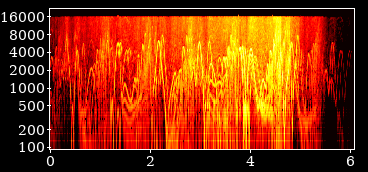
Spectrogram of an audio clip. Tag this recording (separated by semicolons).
info; sci-fi; analog; digital; space; film; effect; soundtrack; retro; future; scoring; tlc; vintage; funny; cartoon; oldschool; radio; communication; synthesizer; fx; computing; soundesign; signal; movie; lab; synth-noise; commnication; spaceship; synth; soundeffect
